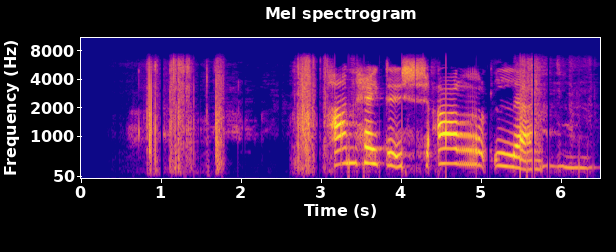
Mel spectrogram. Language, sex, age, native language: Icelandic, female, 8, Norwegian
